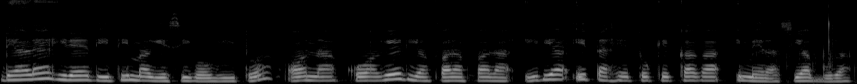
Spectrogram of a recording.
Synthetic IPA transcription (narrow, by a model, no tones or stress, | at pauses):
ndeaɾɛɦiɾɛðitimaɣesiɣɔɣitoɔnakoaɣeɾiafaɾafaɾaiɾeaʔetaɦetokekaɣaimɛɾasiabuɾa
